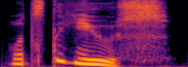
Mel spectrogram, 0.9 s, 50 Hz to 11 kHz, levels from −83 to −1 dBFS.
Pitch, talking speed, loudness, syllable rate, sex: 230 Hz, 190 wpm, -18 LUFS, 4.7 syllables/s, female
